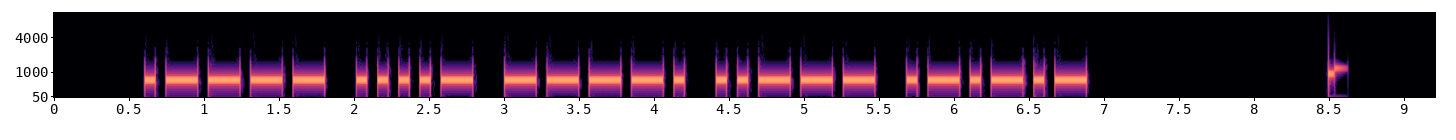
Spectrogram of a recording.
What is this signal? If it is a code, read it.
Morse code, heard as a keyed tone, about 17 wpm, 700 Hz. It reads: 1492.
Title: A Sound Of Thunder 17wpm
